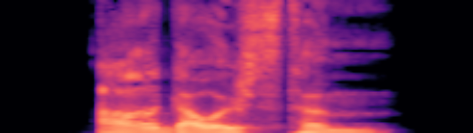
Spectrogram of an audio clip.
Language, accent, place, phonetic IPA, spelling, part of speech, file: German, Germany, Berlin, [ˈaːɐ̯ˌɡaʊ̯ɪʃstəm], aargauischstem, adjective, De-aargauischstem.ogg
- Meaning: strong dative masculine/neuter singular superlative degree of aargauisch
